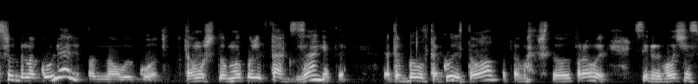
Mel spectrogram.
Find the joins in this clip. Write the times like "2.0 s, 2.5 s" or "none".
4.6 s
